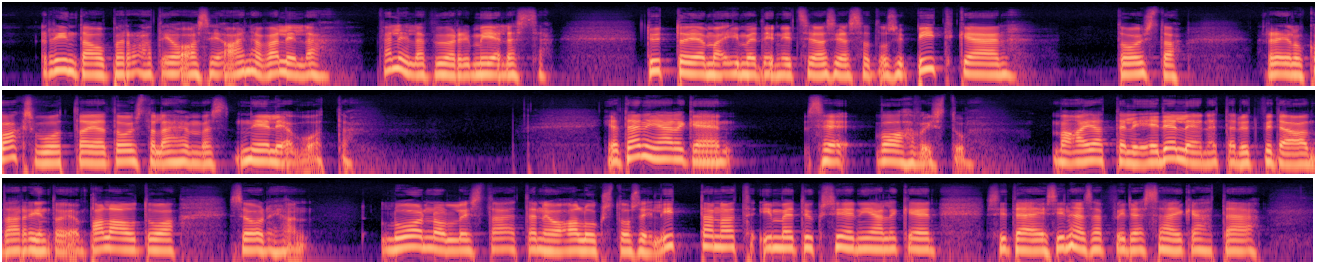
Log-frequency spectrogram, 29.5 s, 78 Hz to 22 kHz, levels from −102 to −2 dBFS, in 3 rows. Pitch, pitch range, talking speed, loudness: 180 Hz, 170-190 Hz, 110 wpm, -22 LUFS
